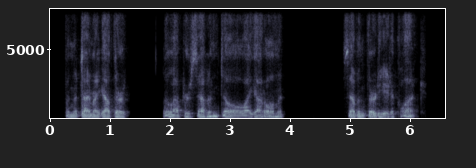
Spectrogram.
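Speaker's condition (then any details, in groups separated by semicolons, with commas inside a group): Thyroid cancer surgery; raspy voice, speech somewhat affected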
